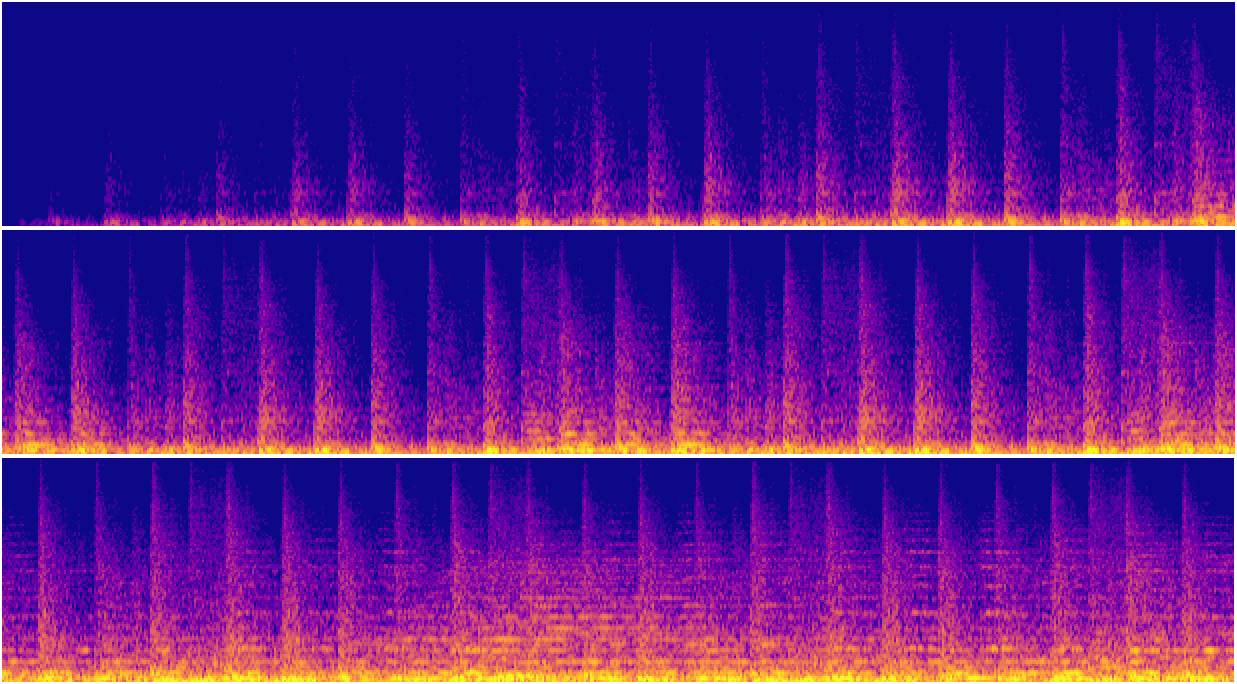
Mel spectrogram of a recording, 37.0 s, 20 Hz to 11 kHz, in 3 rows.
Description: Epic 120BPM; BlueFX; UmbraSum

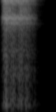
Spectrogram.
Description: Multimedia Internet CD-Rom Flash Hi-Tech

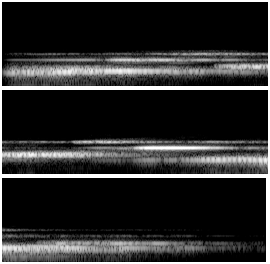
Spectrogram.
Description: Title Transition Stab Dark Mysterious; Production Element

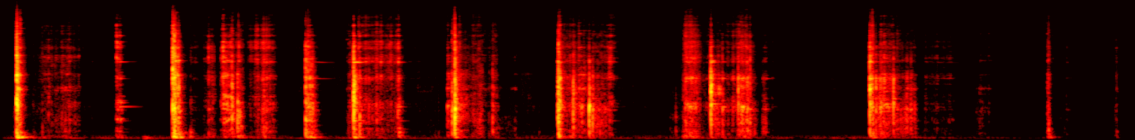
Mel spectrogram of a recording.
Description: Industry Tool Dirt Shovel Dirt And Rocks

